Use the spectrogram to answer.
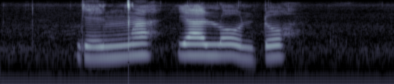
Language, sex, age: Xhosa, female, 26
